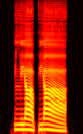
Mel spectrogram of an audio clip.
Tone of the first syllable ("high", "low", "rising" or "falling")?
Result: falling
